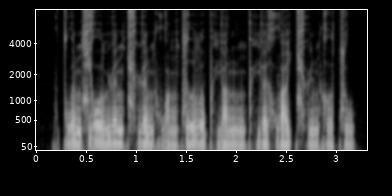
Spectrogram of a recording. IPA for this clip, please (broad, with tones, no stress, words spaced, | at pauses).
t̪wə˧˥nɕjo˥˩ʊ̯ lɥɛ˥n t͡ɕʰɥɛ˥˩n kwɑ˨˩ŋt͡sɹ̩˥lɤ˥˩ pʰjä˧˥n̪ʊ˨˩ŋpʰjɛ˥˩xwa˥ɪ̯ t͡ɕʰy˥˧nkɤ˥˧t͡su˥˩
